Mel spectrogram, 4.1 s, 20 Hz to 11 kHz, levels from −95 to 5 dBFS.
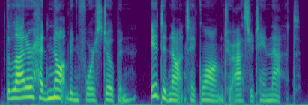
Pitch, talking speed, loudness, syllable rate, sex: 205 Hz, 205 wpm, -18 LUFS, 5.4 syllables/s, female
